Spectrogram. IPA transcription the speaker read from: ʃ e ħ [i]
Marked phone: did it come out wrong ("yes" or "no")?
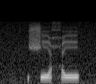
yes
